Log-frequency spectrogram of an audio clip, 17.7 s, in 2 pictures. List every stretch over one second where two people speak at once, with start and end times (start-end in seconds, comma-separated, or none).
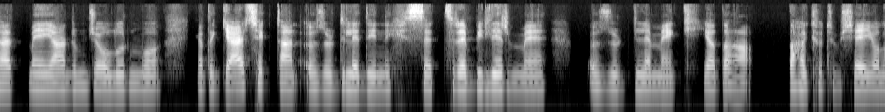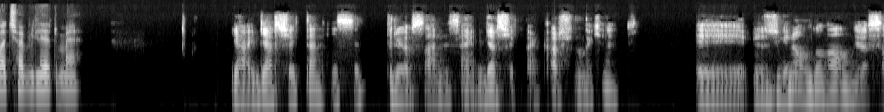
none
